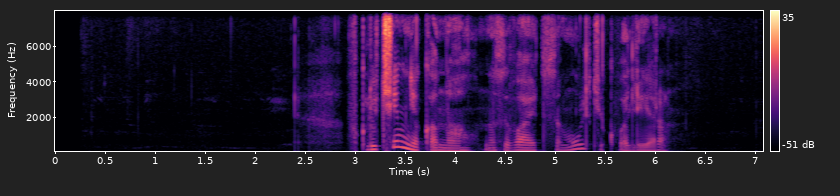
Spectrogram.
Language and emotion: Russian, sad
